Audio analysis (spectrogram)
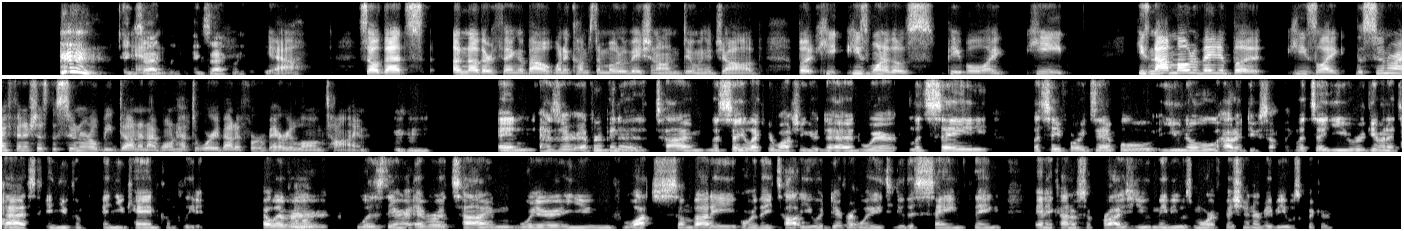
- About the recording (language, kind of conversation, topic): English, unstructured, What is your favorite way to learn new things?
- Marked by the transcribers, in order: throat clearing; tapping; other background noise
